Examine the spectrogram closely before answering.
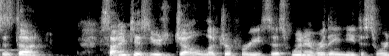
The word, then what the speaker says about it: electrophoresis: touch them there is it's called gel electrophoresis pronounced electrophoresis hey guys i'm gonna back up for just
